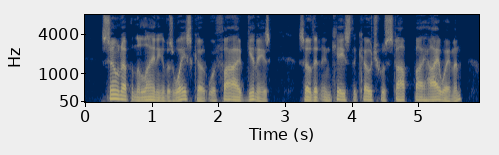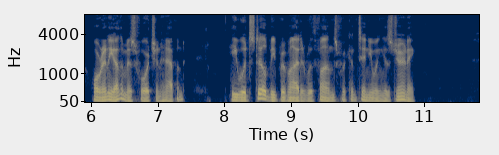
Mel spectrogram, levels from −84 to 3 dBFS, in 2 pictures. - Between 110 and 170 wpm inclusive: No, average, 190 wpm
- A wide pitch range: No, average, 3.6 semitones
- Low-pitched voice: Yes, very low, 95 Hz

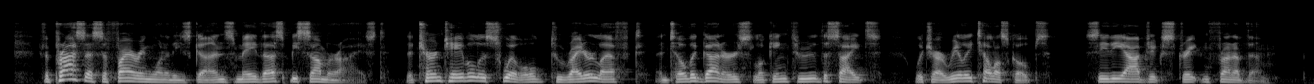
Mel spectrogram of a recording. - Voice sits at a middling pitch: No, low, 120 Hz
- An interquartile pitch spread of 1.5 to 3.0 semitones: No, average, 3.9 semitones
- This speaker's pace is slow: No, average, 180 wpm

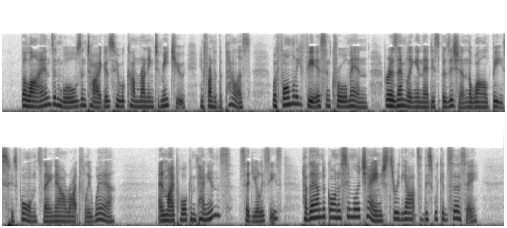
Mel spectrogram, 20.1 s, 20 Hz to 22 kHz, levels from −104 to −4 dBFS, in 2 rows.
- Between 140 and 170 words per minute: Yes, average, 165 wpm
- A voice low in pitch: No, medium, 165 Hz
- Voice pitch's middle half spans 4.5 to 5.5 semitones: Yes, average, 4.9 semitones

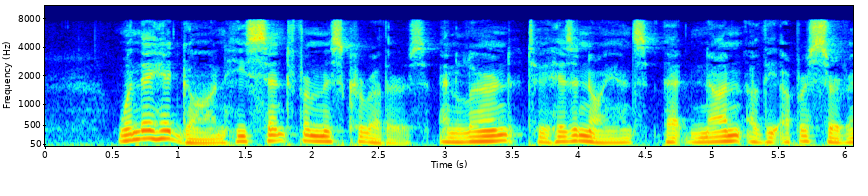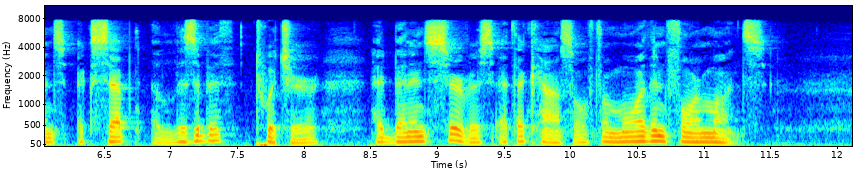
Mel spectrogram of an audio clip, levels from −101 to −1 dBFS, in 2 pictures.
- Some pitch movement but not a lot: Yes, average, 3.7 semitones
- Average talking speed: Yes, average, 175 wpm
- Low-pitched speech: Yes, low, 110 Hz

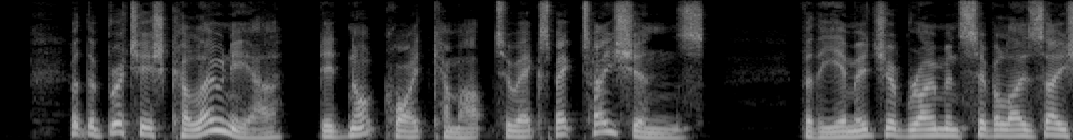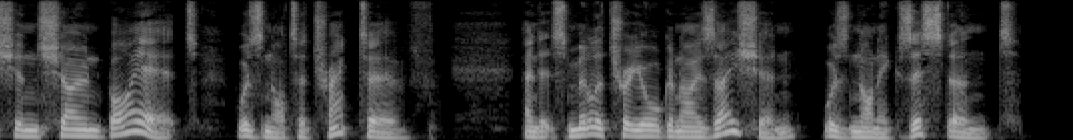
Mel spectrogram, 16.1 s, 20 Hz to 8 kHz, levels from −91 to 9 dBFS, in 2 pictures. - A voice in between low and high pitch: No, low, 115 Hz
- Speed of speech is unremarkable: No, slow, 110 wpm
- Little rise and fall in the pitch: No, average, 5.3 semitones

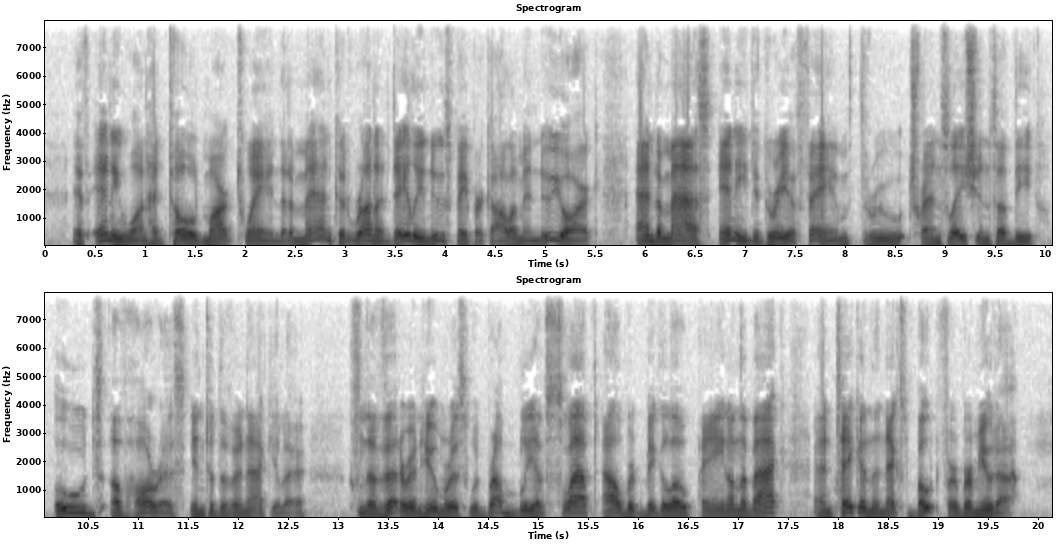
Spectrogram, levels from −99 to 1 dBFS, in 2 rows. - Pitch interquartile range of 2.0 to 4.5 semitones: No, wide, 5.6 semitones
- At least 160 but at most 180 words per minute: Yes, average, 165 wpm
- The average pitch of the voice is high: No, medium, 140 Hz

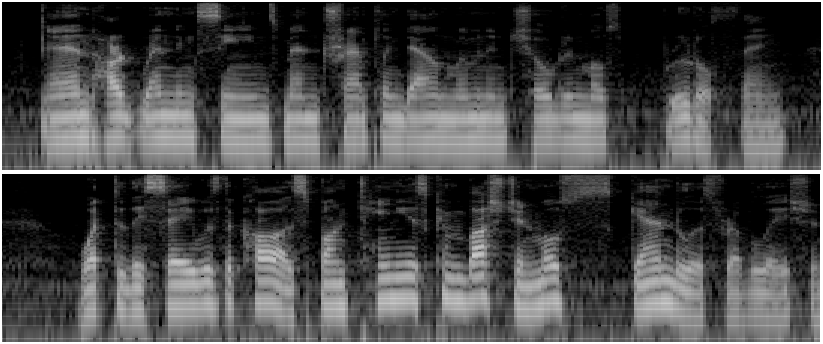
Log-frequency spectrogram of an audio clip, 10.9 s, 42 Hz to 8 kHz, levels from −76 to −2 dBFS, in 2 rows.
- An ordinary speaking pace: No, slow, 130 wpm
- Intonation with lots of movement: No, average, 3.6 semitones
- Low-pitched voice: Yes, low, 110 Hz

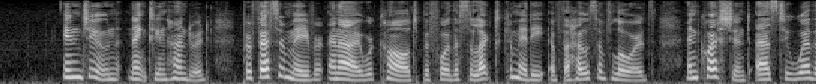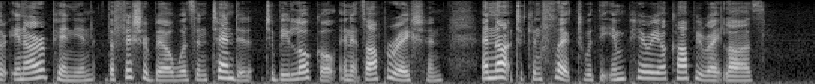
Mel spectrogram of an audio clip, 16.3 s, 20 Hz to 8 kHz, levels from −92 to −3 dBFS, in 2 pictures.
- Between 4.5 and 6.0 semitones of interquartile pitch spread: Yes, average, 5.2 semitones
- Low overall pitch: No, high, 195 Hz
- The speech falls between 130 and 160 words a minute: No, average, 170 wpm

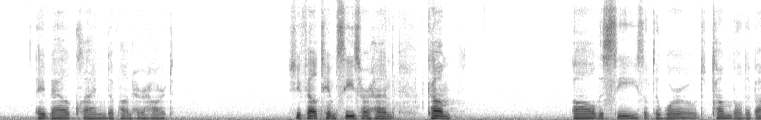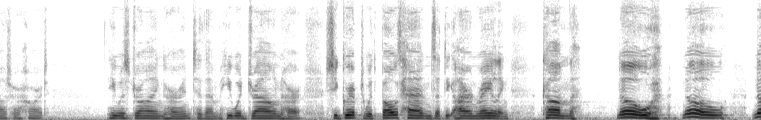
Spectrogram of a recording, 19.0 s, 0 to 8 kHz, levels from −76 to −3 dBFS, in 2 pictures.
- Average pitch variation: No, narrow, 2.2 semitones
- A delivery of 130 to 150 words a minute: Yes, average, 145 wpm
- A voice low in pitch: No, medium, 145 Hz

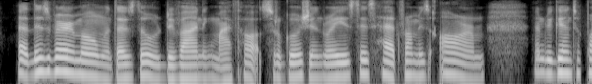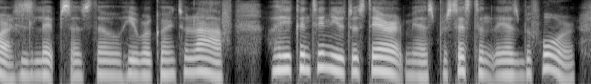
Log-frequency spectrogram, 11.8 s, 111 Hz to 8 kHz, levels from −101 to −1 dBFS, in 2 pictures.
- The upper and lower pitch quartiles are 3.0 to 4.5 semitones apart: Yes, average, 3.4 semitones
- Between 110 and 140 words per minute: No, average, 200 wpm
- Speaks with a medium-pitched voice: Yes, medium, 180 Hz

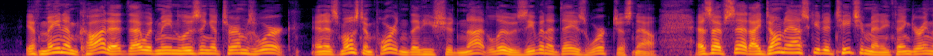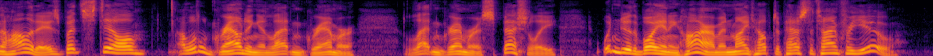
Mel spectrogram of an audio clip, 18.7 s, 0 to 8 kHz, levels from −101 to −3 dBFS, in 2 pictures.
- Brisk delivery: Yes, fast, 215 wpm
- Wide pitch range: Yes, wide, 6.2 semitones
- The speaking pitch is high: No, medium, 145 Hz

